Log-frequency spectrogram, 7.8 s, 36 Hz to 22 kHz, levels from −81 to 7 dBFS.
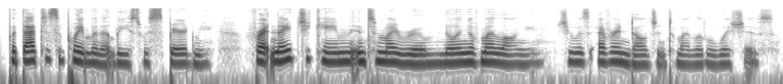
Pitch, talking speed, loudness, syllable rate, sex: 190 Hz, 205 wpm, -21 LUFS, 5.5 syllables/s, female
